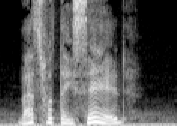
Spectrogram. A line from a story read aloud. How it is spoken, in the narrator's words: whispered back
